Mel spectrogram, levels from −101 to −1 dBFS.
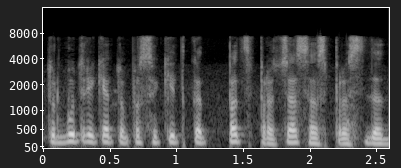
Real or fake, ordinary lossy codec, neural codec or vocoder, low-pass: real; AAC, 64 kbps; none; 7.2 kHz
